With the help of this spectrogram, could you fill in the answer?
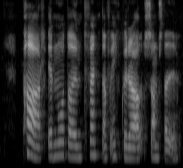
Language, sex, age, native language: Icelandic, male, 18-19, Icelandic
